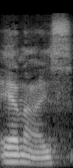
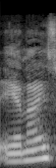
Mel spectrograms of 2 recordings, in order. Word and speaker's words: anise: first part of it Anise is it anise or anise hiip I always say uh Anis Anis see there's a third way to pronounce it um so that is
